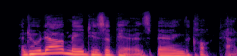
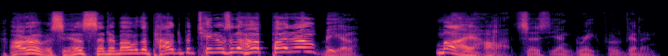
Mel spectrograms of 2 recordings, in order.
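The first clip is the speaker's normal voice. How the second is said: raised, fussy official's voice; pompous beadle; 8 semitones higher, 6 dB louder than usual. Acted. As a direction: play the self-important beadle. Bumble retells vagrant story.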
